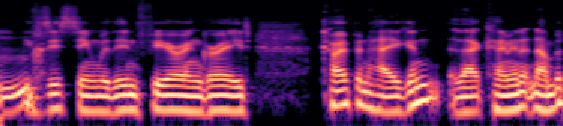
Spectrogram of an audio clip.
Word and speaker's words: Copenhagen: big on on pronunciations do you say Copenhagen or Copenhagen I say Copenhagen I would have said Hagen but I'm happy to go with hagen oh deep divisions existing within fear and greed Copenhagen that came in at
